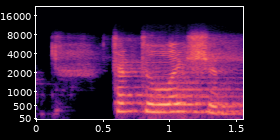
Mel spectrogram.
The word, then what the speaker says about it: calculation: Calculation, nhấn trước đuôi sin, trọng âm số 3, sự tính toán.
